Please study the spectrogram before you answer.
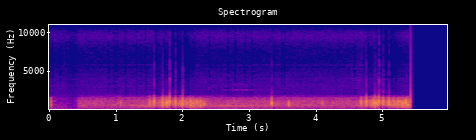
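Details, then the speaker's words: Brief popping and crackling clicks over steady breath noise, bunched in two clusters: lung crackles, from abrupt opening of collapsed airways, heard in pulmonary fibrosis, consolidation and congestion. "crepitación que se produce por la apertura brusca de la vía aérea colapsada se escucha en los casos de fibrosis pulmonar condensación y congestión pulmonar se puede escuchar de la siguiente manera"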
